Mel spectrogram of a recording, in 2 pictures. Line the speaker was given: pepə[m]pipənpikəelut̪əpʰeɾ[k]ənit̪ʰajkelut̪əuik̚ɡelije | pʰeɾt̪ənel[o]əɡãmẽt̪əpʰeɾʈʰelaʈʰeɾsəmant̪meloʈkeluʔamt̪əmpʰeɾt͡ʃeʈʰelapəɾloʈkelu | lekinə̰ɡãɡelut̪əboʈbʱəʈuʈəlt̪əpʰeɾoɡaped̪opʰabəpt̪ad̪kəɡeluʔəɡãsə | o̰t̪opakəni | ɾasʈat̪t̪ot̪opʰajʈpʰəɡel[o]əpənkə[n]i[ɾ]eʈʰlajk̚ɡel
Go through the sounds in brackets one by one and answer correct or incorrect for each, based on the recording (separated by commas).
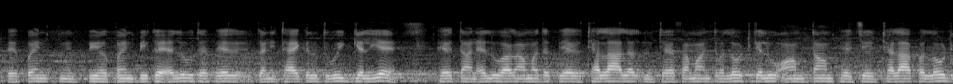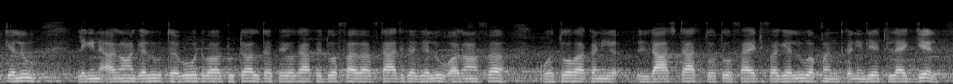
incorrect, correct, incorrect, incorrect, correct, incorrect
